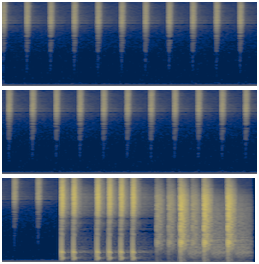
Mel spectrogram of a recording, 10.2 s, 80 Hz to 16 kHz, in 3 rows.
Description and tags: Hi Hat and Claps 95 bpm
clapping, moderate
